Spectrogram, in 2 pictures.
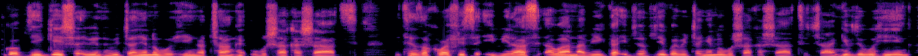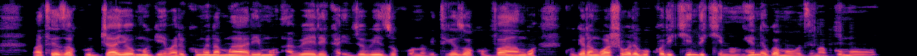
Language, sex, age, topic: Rundi, male, 36-49, education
